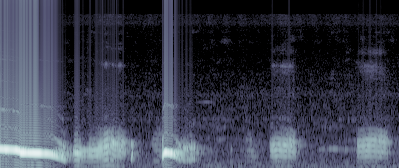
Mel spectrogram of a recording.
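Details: Night-time dove song. A loud, falling, drawn-out coo is followed by a rough, wavering phrase, then a sharp second burst and two soft, separate, short notes after pauses.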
